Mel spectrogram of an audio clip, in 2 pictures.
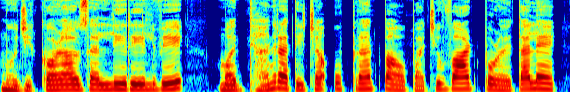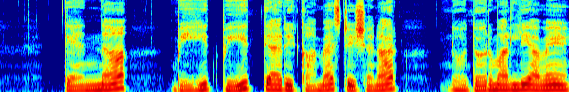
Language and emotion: Goan Konkani, fearful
